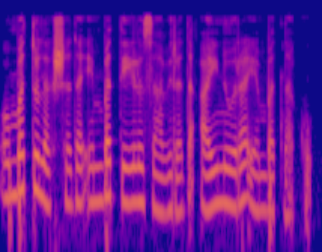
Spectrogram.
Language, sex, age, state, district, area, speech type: Kannada, female, 30-45, Karnataka, Shimoga, rural, spontaneous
